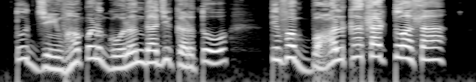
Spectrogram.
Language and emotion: Marathi, disgusted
